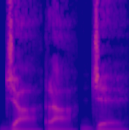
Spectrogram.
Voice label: "jaraje", concat syllables; Affixing experiment

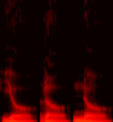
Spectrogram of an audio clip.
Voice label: "yorono", concat syllables; Affixing experiment

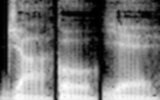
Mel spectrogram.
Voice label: "jakoye", concat syllables; Affixing experiment

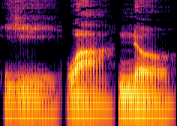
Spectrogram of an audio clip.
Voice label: "yiwano", concat syllables; Affixing experiment

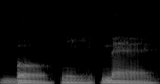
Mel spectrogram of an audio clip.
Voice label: "bonime", concat syllables; Affixing experiment

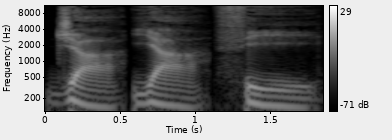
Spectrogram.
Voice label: "jayathi", concat syllables; Affixing experiment

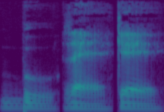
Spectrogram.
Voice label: "bureke", concat syllables; Affixing experiment

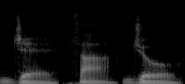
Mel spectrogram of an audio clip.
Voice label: "jethajo", concat syllables; Affixing experiment

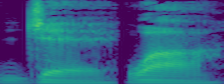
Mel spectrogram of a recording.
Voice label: "jewa", concat syllables; Affixing experiment

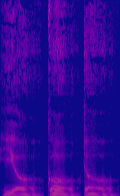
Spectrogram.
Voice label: "yokoto", concat syllables; Affixing experiment

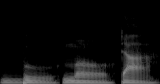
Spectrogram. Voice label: "bumota", concat syllables; Affixing experiment

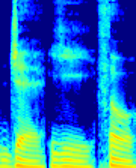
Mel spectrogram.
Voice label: "jeyitho", concat syllables; Affixing experiment

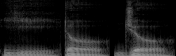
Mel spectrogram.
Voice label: "yitojo", concat syllables; Affixing experiment

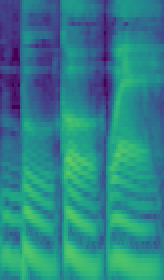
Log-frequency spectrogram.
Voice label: "bukowe", concat syllables; Affixing experiment

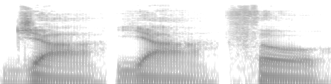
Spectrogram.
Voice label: "jayatho", concat syllables; Affixing experiment

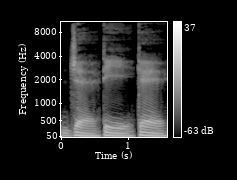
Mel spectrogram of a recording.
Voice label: "jetike", concat syllables; Affixing experiment

